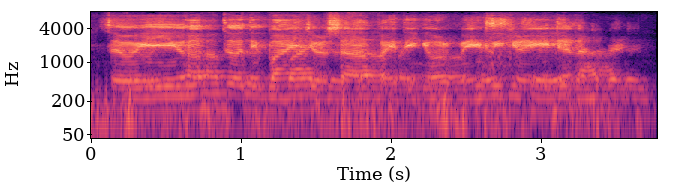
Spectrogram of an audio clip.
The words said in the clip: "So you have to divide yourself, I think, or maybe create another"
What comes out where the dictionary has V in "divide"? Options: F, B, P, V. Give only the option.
B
